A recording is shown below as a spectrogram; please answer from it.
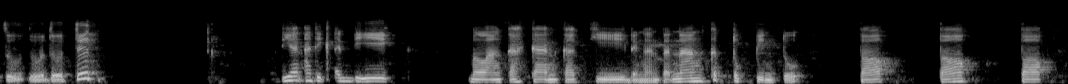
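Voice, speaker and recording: With a gravelly, mid-range voice, a man who teaches religion to children tells them a playful story as a lesson. He acts out knocks and other sounds, adding little chuckles, on a dull lo-fi recording.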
